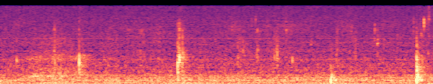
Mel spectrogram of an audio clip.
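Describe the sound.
Faint, soft chewing of mild turkey chili, with a few quiet, moist bites and clicks spaced out over steady low background noise.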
